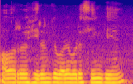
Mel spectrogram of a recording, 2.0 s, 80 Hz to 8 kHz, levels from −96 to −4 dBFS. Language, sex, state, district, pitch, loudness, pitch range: Hindi, male, Jharkhand, Palamu, 145 Hz, -12 LUFS, 140-145 Hz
